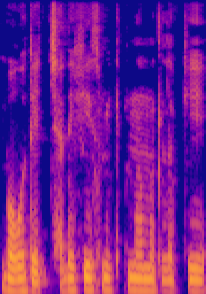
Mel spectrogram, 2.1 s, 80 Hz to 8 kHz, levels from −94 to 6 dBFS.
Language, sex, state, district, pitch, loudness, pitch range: Hindi, male, Bihar, Jamui, 115 Hz, -21 LUFS, 110-120 Hz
